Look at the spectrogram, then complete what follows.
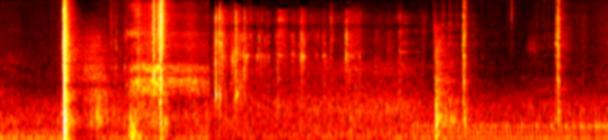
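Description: An old Miroku over-and-under shotgun fires a sharp shot about half a second in, followed about a second later by a second, weaker crack. After that comes a scatter of lighter metallic clicks and knocks from the gun's action as it is handled.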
